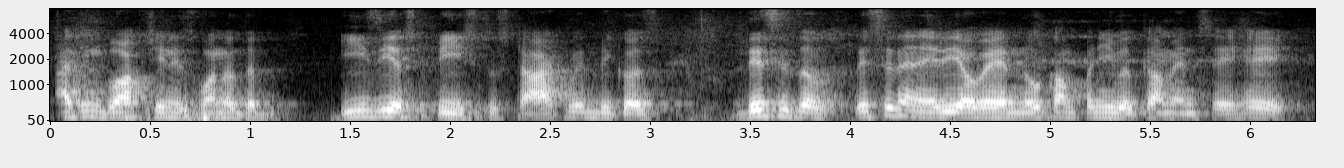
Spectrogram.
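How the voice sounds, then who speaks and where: A man's voice: medium pitch, fast, a little mellow, a little hiss or hum. A man speaking on a conference panel, talking at length with many fillers and restarts. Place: conference hall. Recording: echoey hall with faint clicks.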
